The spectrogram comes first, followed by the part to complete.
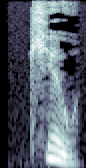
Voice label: "Queue", English

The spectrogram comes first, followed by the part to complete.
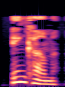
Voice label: "Income", English

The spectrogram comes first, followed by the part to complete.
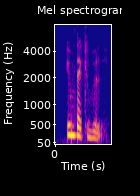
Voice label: "Impeccable", English

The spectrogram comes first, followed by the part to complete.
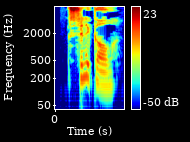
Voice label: "Cynical", English

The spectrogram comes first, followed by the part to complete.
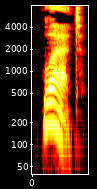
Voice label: "Let", English

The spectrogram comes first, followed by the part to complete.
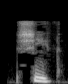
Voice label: "Sheath", English

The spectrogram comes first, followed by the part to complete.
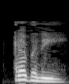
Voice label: "Ebony", English

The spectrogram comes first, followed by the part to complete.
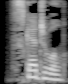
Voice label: "Schedule", English

